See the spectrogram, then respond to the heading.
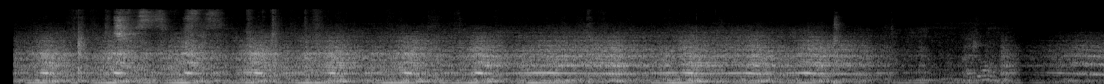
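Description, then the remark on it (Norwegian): Loud, steady drilling from a neighbour's renovation on a Sunday: a continuous mechanical whine with a rhythmic low pulsing underneath, running for about ten seconds before cutting off briefly near the end. “Boring. Det er lyden av boring.”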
